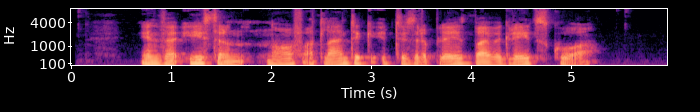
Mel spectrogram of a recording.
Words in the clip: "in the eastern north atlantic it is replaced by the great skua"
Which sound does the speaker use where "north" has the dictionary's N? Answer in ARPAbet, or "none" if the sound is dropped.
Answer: N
